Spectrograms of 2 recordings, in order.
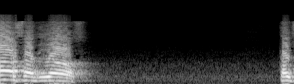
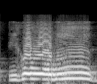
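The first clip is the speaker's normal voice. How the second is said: higher-pitched mock cry; retold calling out; 6 semitones higher than usual. Blind men behind the walking Jesus, calling out. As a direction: raise the pitch as if calling after him. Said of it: "seguían a Jesucristo gritando".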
